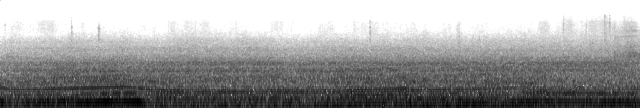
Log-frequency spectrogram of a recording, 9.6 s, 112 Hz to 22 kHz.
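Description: A 2017 Cadillac CTS with the 3.6 engine and 83,000 miles on it cruises along, a steady close engine rumble and road drone that holds without a break and rises slightly under throttle.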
